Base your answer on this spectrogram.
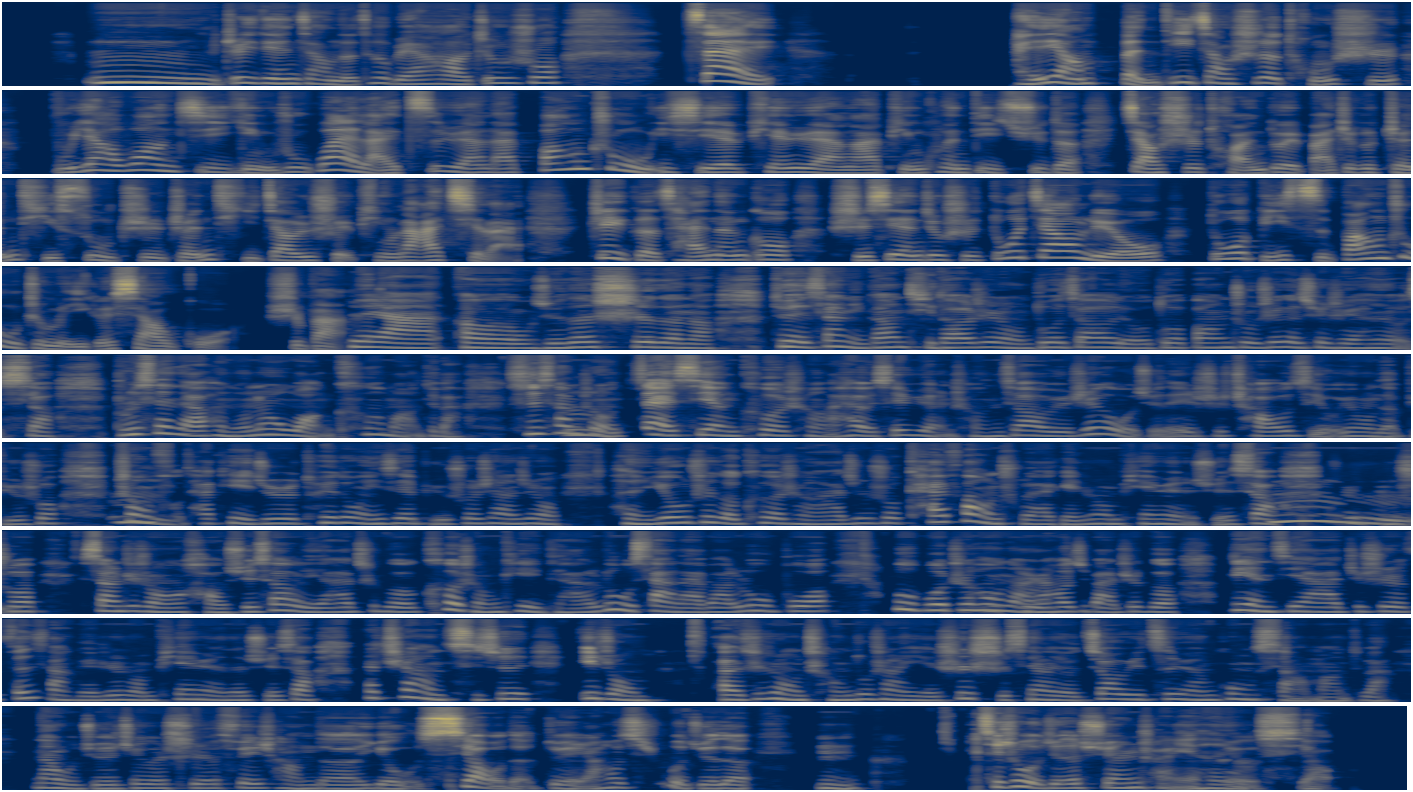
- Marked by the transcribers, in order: other background noise
- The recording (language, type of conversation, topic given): Chinese, podcast, 学校应该如何应对教育资源不均的问题？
